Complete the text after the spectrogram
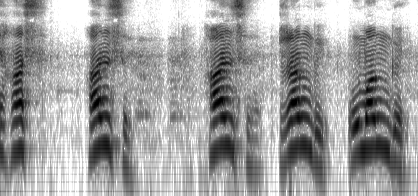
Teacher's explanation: अनुस्वार एक नासिक्य व्यंजन है, जो जिसको बोलते समय खाली नाक में से आवाज़ आए तो वहाँ पर अनुस्वार का प्रयोग होता है।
